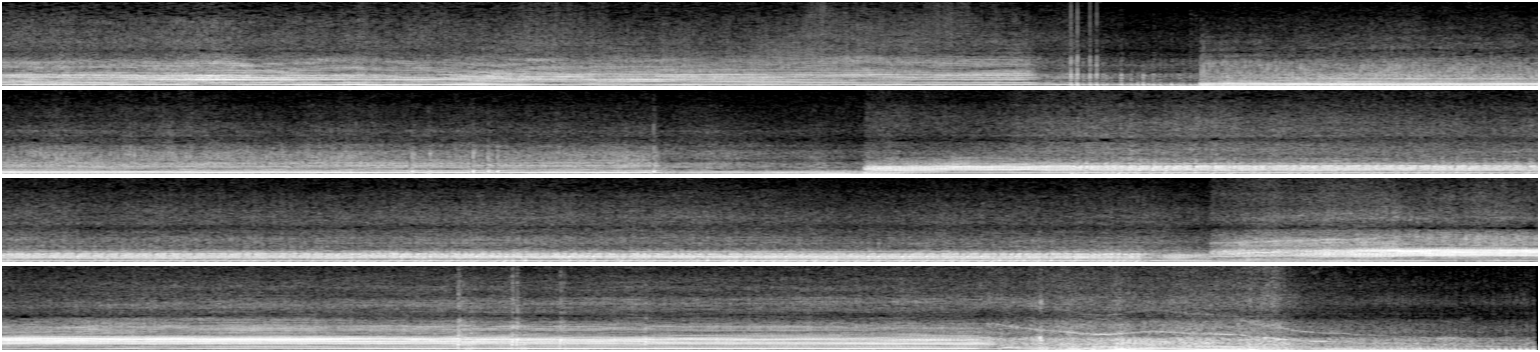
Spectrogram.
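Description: Several trials cars' engines, one run after another, held at high steady revs with the rear wheels spinning as the cars lose grip climbing the hill. Near the end the revs fall away as the car stalls on the climb.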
